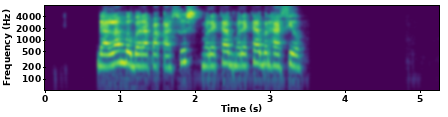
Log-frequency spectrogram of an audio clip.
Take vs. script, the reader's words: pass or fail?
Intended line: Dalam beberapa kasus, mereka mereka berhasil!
pass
